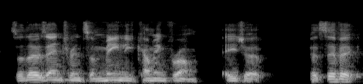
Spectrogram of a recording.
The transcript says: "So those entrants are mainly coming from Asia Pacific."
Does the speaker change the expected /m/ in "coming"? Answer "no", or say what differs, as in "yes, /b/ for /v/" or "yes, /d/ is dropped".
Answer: no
